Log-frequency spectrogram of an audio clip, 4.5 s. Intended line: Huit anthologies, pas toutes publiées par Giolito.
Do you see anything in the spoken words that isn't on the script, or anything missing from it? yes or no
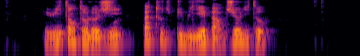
no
